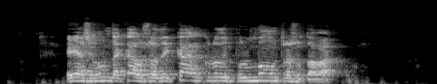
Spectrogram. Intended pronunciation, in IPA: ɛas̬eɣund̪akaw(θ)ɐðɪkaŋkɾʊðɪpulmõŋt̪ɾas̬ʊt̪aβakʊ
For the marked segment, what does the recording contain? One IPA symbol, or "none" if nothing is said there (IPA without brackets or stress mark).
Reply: s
